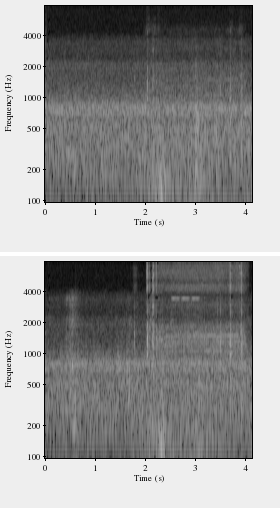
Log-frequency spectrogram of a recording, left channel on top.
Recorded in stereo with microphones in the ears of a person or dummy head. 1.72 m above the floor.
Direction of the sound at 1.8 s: 65° right (ahead or behind).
